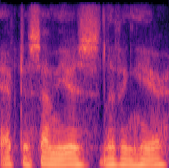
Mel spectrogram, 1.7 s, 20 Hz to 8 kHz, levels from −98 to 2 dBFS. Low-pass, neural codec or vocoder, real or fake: 7.2 kHz; none; real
